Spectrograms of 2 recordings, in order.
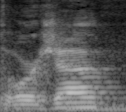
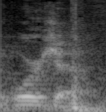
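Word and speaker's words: orgeat: name o-r-g-e-a-t um um I go with orja I believe that is roughly correct it's actually comes from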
